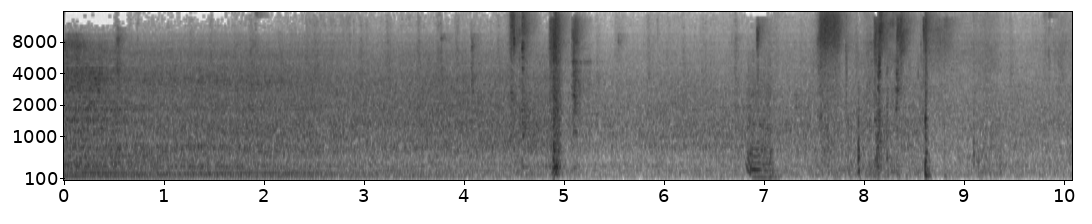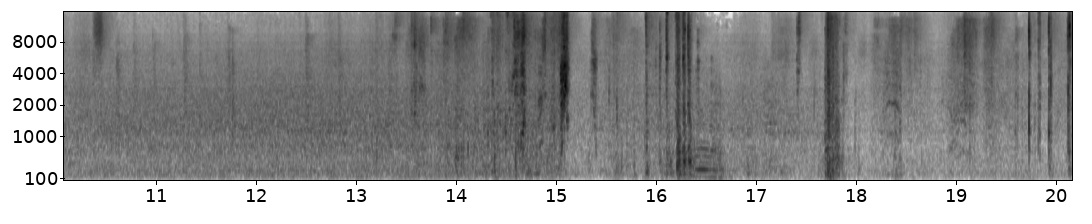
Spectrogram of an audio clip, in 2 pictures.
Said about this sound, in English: And as you ask that question, I'm going to set down my recorder because I have to unload trash from my truck.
